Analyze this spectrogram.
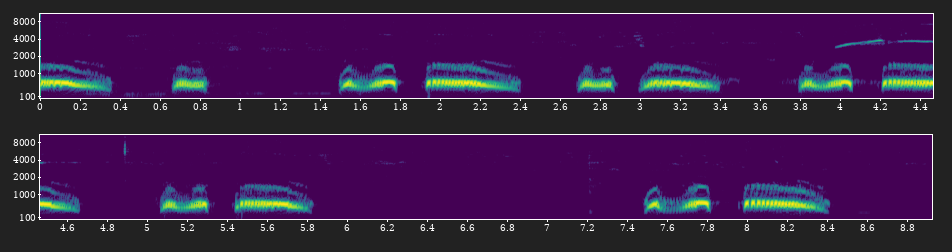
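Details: Spotted dove giving a lure coo used to stir up decoy birds: low mellow phrases, each two quick rising notes then a longer falling coo, repeated with short pauses; a faint thin whistle once in the background.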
